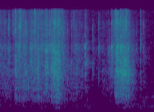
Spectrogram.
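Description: Plastic packaging crinkling faintly as a slit-open mail package is handled, in irregular rustles with a short louder one near the end.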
